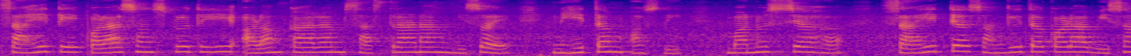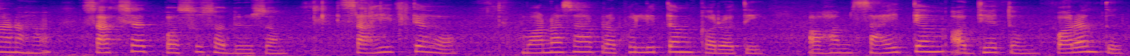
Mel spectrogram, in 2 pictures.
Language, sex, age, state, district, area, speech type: Sanskrit, female, 18-30, Odisha, Bhadrak, rural, spontaneous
